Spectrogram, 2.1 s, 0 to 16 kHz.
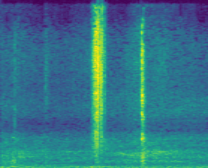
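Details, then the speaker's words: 2016 Chevrolet Tahoe 5.3L no-crank after engine replacement, with electrical problems, battery on charger: two sharp clicks about half a second apart, starter clicks but doesn't crank and voltage drops; no current flow on battery wire, another engine idling nearby. "I wanted to make sure power was going down there to the starter, but said when we press this, you can hear the click and the and the drop."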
